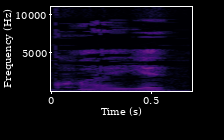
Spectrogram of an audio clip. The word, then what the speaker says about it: croyait: Okay, but the verb croyer, again, there's a T at the end followed by a vowel, so you pronounce the T because of that. That's a liaison. On croyait au ciel, croyait au ciel.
